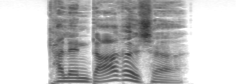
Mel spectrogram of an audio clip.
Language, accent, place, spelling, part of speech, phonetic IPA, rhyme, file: German, Germany, Berlin, kalendarischer, adjective, [kalɛnˈdaːʁɪʃɐ], -aːʁɪʃɐ, De-kalendarischer.ogg
- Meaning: inflection of kalendarisch: 1. strong/mixed nominative masculine singular 2. strong genitive/dative feminine singular 3. strong genitive plural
